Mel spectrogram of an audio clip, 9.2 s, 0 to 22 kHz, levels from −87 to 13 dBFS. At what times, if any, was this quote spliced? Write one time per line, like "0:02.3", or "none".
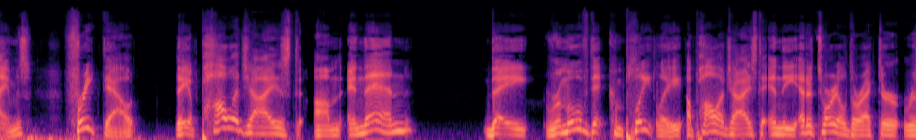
0:03.0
